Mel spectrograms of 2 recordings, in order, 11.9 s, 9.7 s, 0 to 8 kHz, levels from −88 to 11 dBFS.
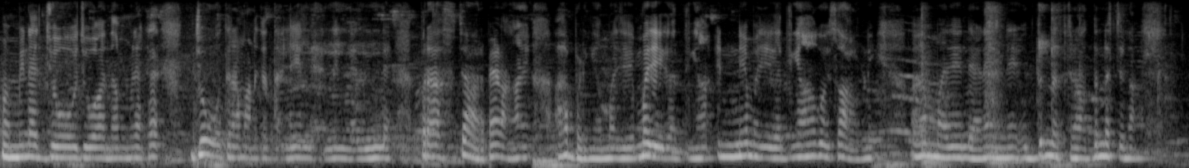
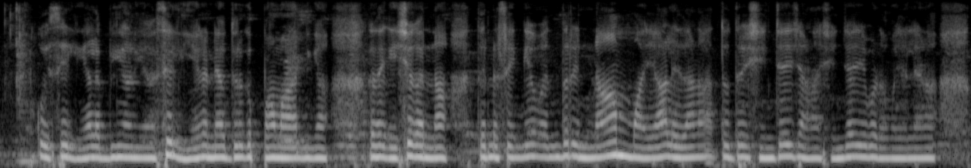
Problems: background sounds at intervals, echo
